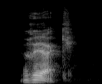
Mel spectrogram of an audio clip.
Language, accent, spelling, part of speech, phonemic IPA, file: French, France, réac, adjective / noun, /ʁe.ak/, LL-Q150 (fra)-réac.wav
- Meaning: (adjective) reactionary; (noun) reactionary (person)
